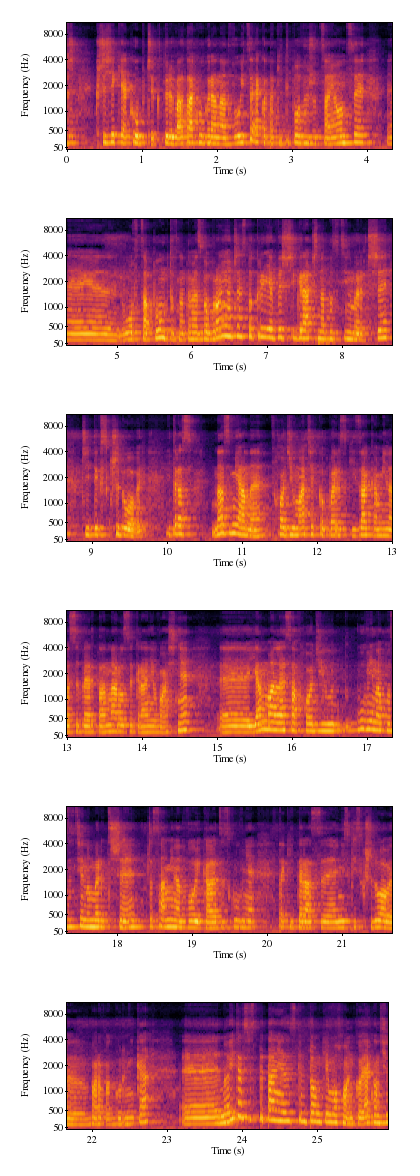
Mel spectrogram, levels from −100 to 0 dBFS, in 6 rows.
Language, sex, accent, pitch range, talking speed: Polish, male, native, 165-190 Hz, 175 wpm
